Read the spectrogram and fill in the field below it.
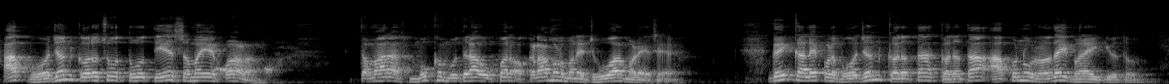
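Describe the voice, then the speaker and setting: A man's voice: on the high side, lively intonation, unhurried, bright, forceful tone, full character voice. Guy reading as a worried devoted friend, pleading, earnest questions, echoey room. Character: devoted male companion, anxious and pleading. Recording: roomy echo.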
